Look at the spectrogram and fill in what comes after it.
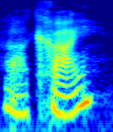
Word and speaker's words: Khai: And would you say his name again? – Khai. – The Vietnamese emissary. What was his name? – His name is Khai, Phan Van Khai. – Phan? – Van Khai. – Phan Van Khai. – Yes. – C-A-I? – Mm-hmm.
